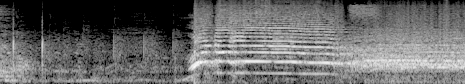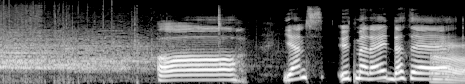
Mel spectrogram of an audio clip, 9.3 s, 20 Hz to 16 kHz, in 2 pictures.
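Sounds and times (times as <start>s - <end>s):
election night crowd cheering, shouting and roaring: 1.8s - 6.9s
speech: 6.2s - 9.2s.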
